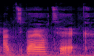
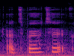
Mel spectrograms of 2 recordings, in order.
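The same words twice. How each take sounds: First: Said in the usual way. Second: Doubtful questioning rise on the word; unsure. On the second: Real, not acted. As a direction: say it like you're not sure of the name. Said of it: "I don't feel like it's called antibiotic cream".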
